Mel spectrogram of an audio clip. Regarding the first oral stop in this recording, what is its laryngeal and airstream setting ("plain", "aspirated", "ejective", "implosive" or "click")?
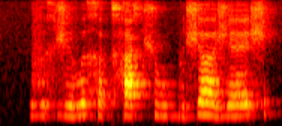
aspirated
